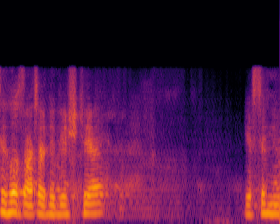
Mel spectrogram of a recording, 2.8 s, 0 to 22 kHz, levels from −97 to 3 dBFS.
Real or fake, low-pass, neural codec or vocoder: fake; 7.2 kHz; codec, 16 kHz, 1 kbps, FreqCodec, smaller model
